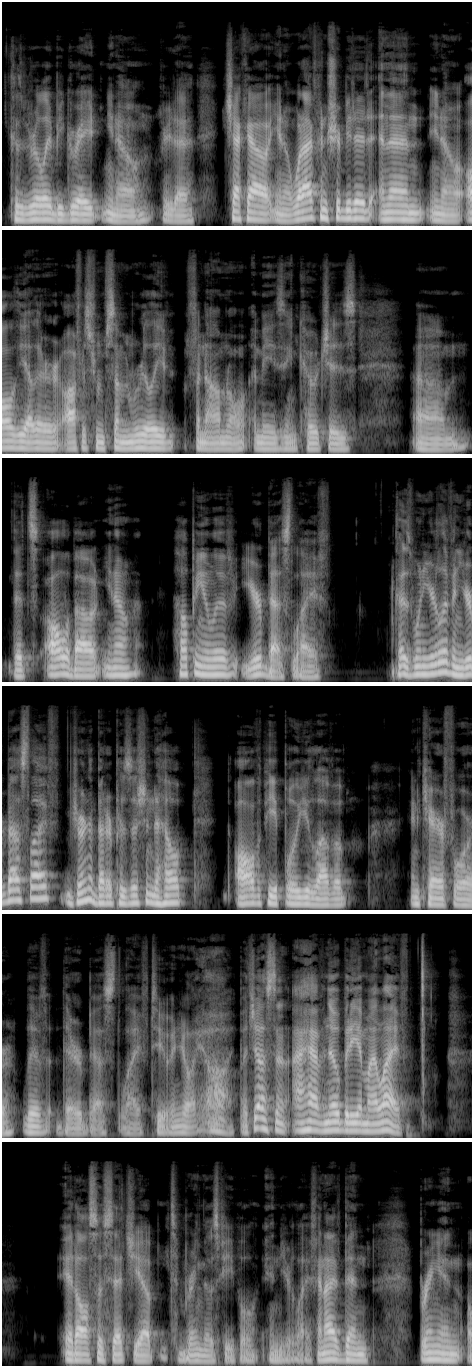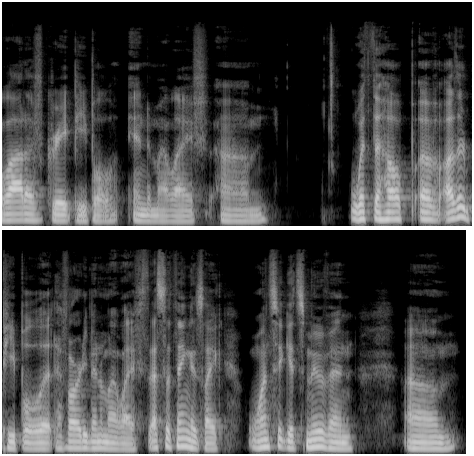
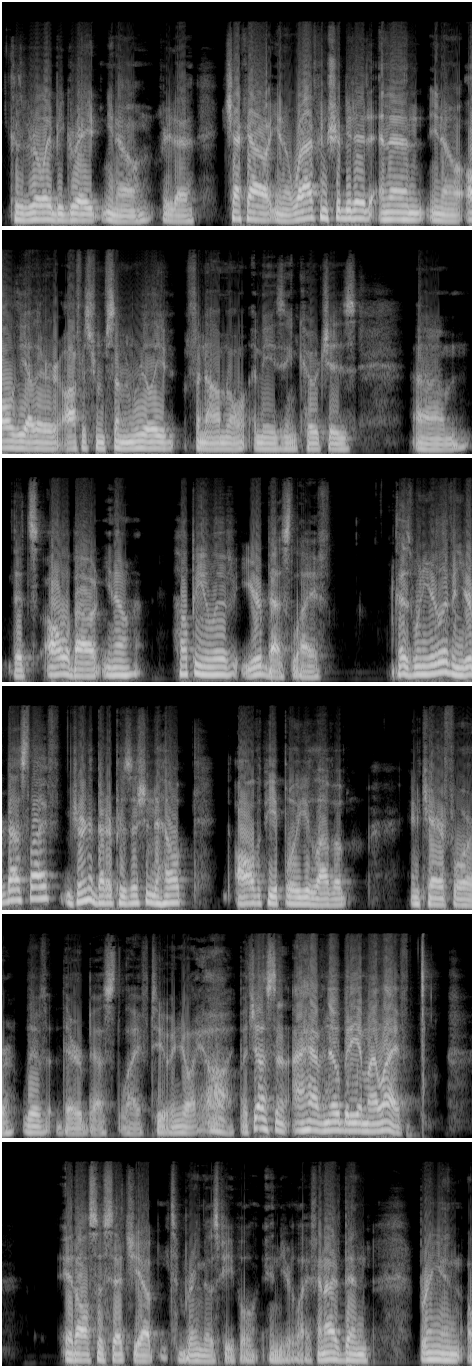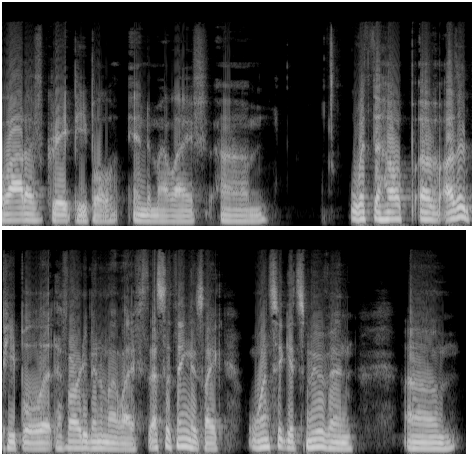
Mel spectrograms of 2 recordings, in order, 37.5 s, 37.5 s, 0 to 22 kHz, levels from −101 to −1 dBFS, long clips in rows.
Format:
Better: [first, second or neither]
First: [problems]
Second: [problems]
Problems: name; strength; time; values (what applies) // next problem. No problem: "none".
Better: first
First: none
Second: distortion; slight; 6% of the sound clipped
